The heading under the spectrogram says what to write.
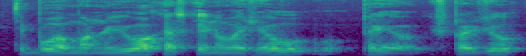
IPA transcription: tɐɪ ˈbʊʋoː ˈmoːn ˈjuɔkɐs kɐɪ nʊʋɐʒʲɛˈʋɐʊ ˈpʲrʲeː ɪʃ prɐˈd͡ʒʲuː

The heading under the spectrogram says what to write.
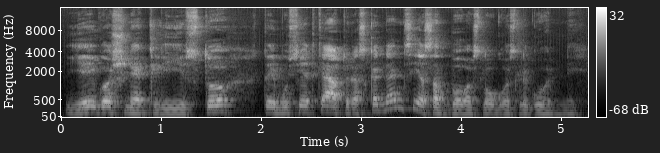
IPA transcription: ˈjɛɪɡʊ ɐʃ nʲɛˈklʲiːstʊ tɐɪ mʊˈsʲiɛtʲ ˈkʲæːtʊrʲɛs kɐˈdʲɛnʲt͡sʲɪjɛs ɐdˈbʊʋɐ slˠɐʊˈɡuɔs lʲɪˈɡuɔnʲɪnʲɛj

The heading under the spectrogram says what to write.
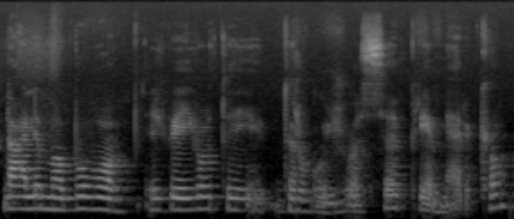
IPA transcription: ˈɡɑːlʲɪmɐ ˈbʊʋoː ʒʲʋʲɛˈjoːt ˈtɐɪ dɐrˈɡʊʒʲuɔsʲɛ pʲrʲiɛ ˈmʲɛrʲkʲoː

